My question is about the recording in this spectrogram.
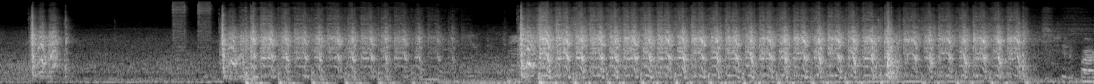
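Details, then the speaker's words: Harley custom bagger rebuilt after a fire: fast, uneven starter cranking bursts without catching. It sounds weak, like no pressure, and kicks back. The fuel pump is not working, so it won't run by itself. "sounds weak though don't it it didn't sound good at all no like that sounds like it's like no pressure at all"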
